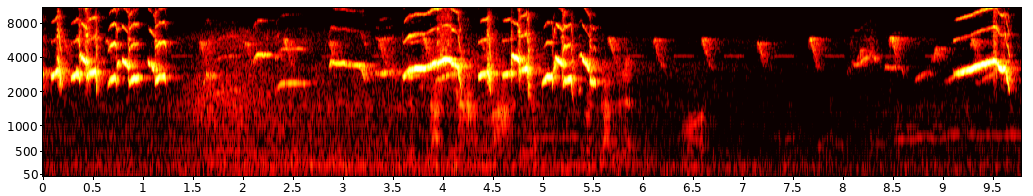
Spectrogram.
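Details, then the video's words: Oriental magpie-robin song used to prompt another magpie-robin to sing: rapid varied phrases of whistles, chirps and harsh chatters, several seconds of bursts, a quieter stretch, then a bright rising whistled phrase. "Pancingan kacer macet bunyi"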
